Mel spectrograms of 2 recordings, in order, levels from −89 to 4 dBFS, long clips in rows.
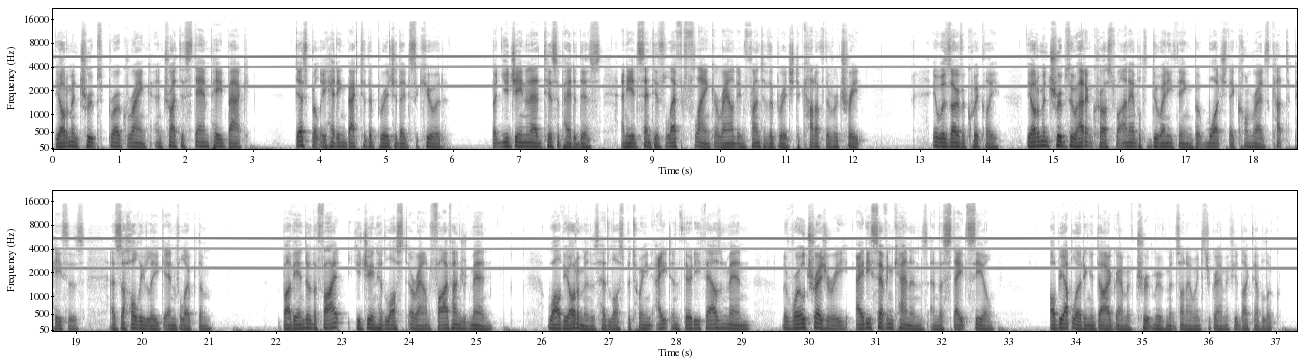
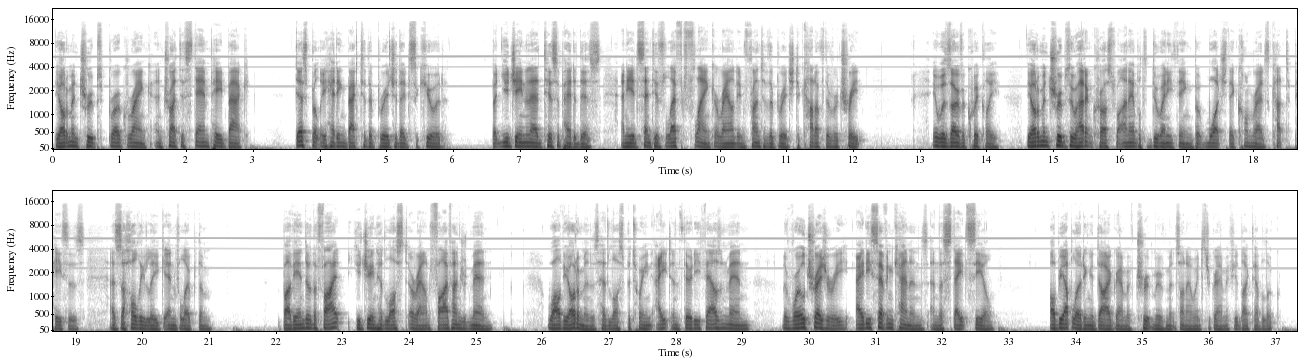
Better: second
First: high-pitched whine; loud; throughout; 5.5 kHz, 9 dB below the speech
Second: high-pitched whine; faint; throughout; 5.5 kHz, 30 dB below the speech

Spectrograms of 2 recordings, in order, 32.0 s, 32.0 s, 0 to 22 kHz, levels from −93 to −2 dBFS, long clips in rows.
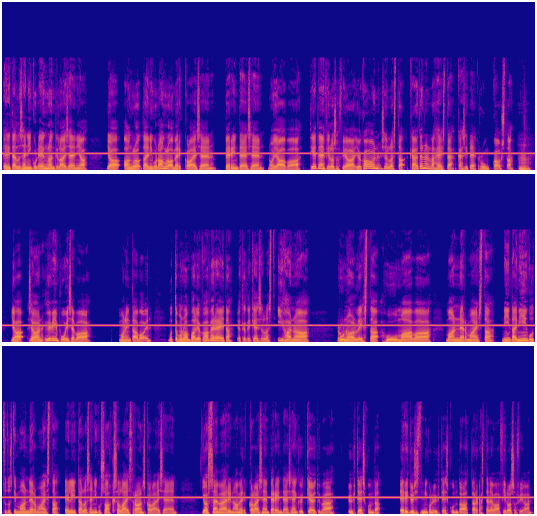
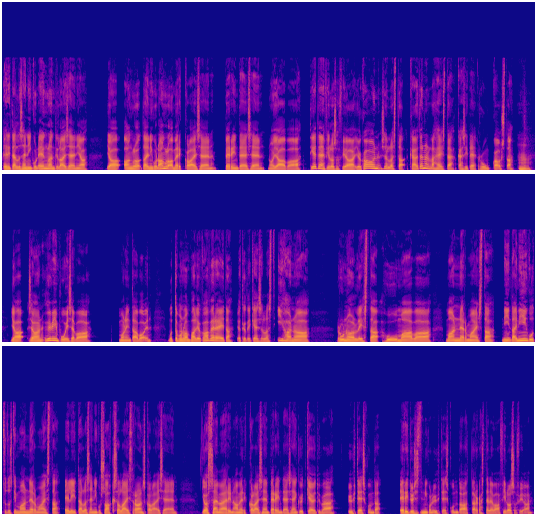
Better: second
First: high-pitched whine; loud; throughout; 2 kHz, 10 dB below the speech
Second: none

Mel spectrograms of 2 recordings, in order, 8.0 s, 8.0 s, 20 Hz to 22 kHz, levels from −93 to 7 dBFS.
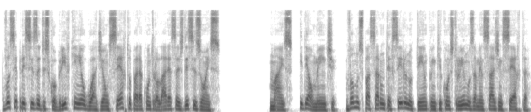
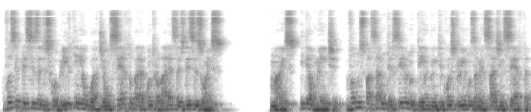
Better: first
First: none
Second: off-mic speech; far // room echo; slight; dies away in 0.3 s

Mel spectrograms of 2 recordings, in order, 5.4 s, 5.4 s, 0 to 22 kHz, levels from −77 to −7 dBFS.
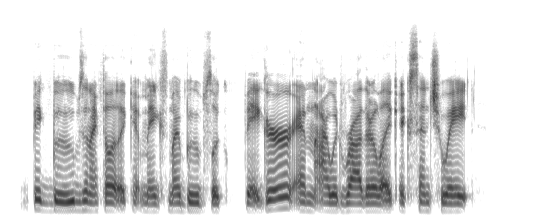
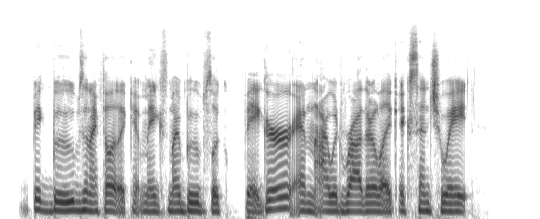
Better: second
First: thin; very; fading below 350 Hz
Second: none

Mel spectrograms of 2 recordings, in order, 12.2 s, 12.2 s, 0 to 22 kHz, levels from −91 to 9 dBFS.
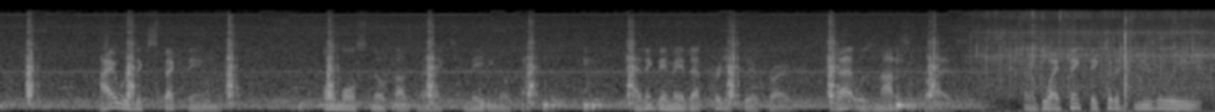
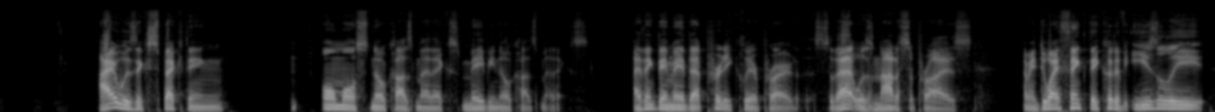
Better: second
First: household noises; very loud; throughout; 3 dB above the speech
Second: none

